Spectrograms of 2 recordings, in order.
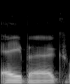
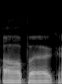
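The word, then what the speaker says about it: Åberg: And then the picks were Shane Lowry, Sepp Straka, Ludvig Aberg, or Arberg, I think it's pronounced in Swedish, Victor Hovland, Mats Fitzpatrick, and Jon Rahm.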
